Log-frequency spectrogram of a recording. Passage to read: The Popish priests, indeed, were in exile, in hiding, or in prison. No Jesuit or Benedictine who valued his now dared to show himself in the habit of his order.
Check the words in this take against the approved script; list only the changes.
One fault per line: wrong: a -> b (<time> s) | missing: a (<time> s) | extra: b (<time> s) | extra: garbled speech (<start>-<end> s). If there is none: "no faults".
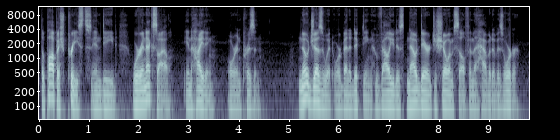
no faults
